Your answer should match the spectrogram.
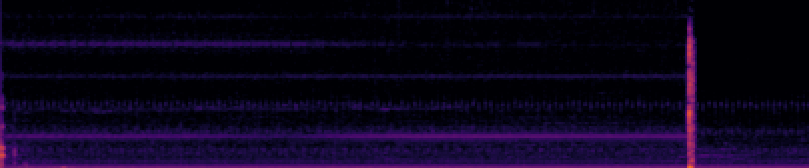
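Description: Faint steady electrical hum and hiss, then a single sharp computer-mouse click about five seconds in, advancing the presentation to the next slide.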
